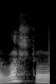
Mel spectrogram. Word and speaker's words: rostral: so then rostral corner rostral rhymes with nostril so the nostril is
